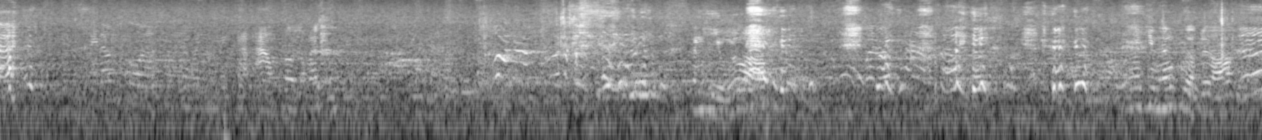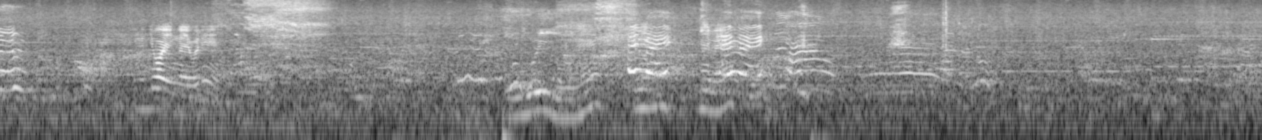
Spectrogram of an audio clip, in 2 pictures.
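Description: Children and adults chatter nearby with excitement.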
